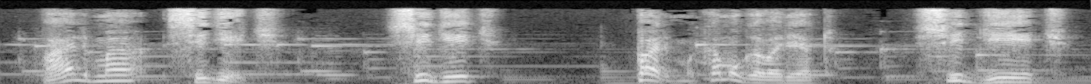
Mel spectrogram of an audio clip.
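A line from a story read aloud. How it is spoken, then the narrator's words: Stern voice. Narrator (Russian): строгим голосом сказал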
